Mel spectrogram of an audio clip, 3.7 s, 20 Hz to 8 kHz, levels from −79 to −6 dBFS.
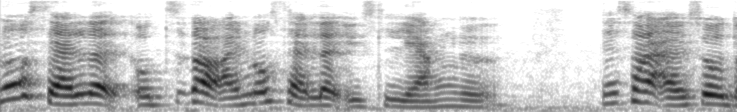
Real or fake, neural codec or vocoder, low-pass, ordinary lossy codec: fake; codec, 16 kHz, 16 kbps, FreqCodec, smaller model; none; none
